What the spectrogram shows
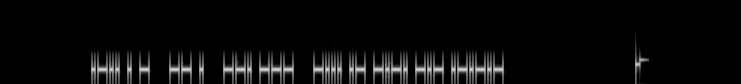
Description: Morse code, heard as a keyed tone, about 40 wpm, 700 Hz. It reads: LET ME GO BACK.
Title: Sentences from Top 300 Words 40wpm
